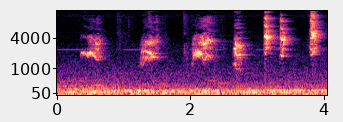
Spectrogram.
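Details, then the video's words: Long-tailed shrike in full voice, recorded as a lure for birds in the forest; a ragged run of rasping squawks, irregularly spaced, ending in sharper, higher clipped notes, with a low background hum. "cendet gacor, suara plong bening cocok buat pikat burung dihutan"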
